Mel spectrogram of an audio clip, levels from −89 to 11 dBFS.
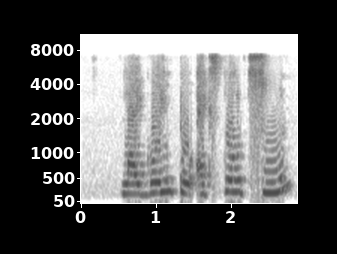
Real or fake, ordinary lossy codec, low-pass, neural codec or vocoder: real; none; 7.2 kHz; none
